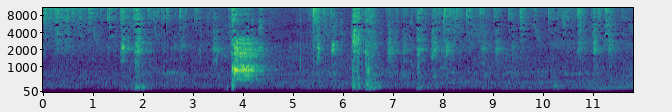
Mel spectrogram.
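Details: Lhasa Apso puppies, six months old, black and gray, at play following a bath; a single strong bark midway, preceded and followed by a few quieter yelps amid scuffling noises.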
